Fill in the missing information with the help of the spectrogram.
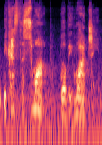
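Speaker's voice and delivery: unvoiced scratchy threat; menacing whisper. Swamp threatening.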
